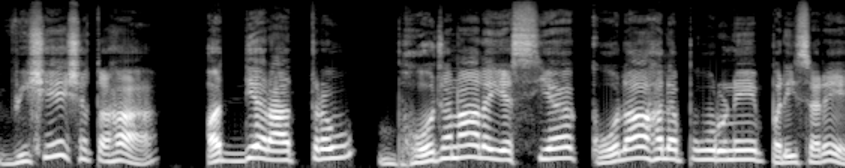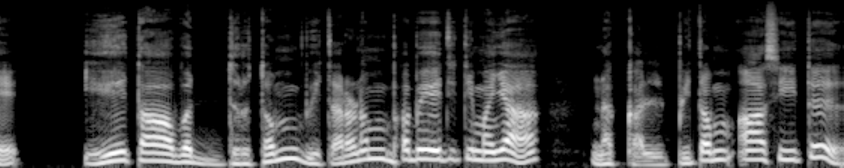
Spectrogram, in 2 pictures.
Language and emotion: Sanskrit, surprised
